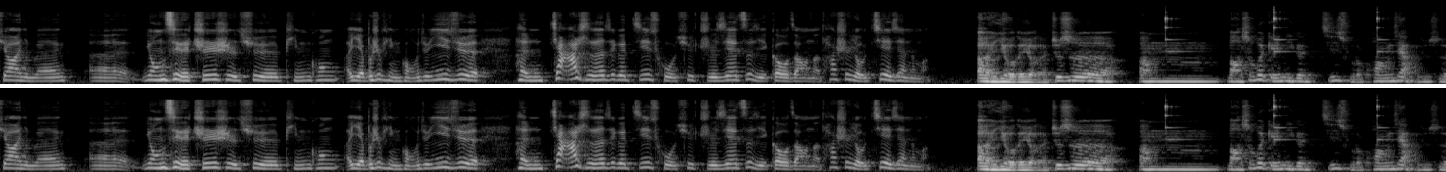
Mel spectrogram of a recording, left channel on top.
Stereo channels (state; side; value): identical; both; correlation 1.00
